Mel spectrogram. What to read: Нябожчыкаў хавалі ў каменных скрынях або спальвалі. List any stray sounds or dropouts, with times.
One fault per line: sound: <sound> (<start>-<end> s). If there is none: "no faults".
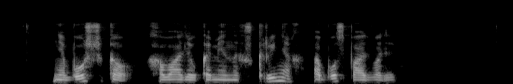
no faults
